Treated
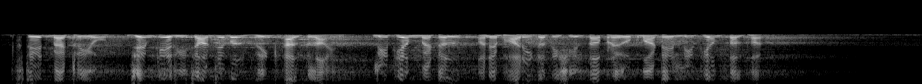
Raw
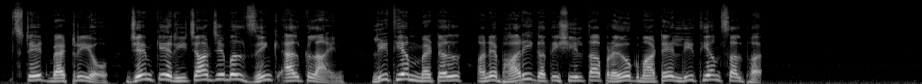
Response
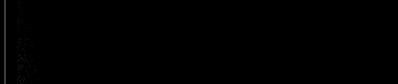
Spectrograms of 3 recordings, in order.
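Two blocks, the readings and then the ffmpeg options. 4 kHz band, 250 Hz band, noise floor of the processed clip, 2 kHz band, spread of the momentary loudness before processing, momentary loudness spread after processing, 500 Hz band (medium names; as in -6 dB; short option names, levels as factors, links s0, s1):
+25.0 dB, under -20 dB, -57 dBFS, +8.5 dB, 7 LU, 8 LU, -19.0 dB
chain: -filter_complex "[0:a]lowpass=f=3400:t=q:w=0.5098,lowpass=f=3400:t=q:w=0.6013,lowpass=f=3400:t=q:w=0.9,lowpass=f=3400:t=q:w=2.563,afreqshift=-4000,equalizer=f=100:t=o:w=0.67:g=-8,equalizer=f=250:t=o:w=0.67:g=8,equalizer=f=630:t=o:w=0.67:g=12,equalizer=f=2500:t=o:w=0.67:g=8,asplit=2[s0][s1];[1:a]atrim=start_sample=2205,highshelf=f=5600:g=8.5[s2];[s1][s2]afir=irnorm=-1:irlink=0,volume=1.88[s3];[s0][s3]amix=inputs=2:normalize=0,volume=0.447"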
